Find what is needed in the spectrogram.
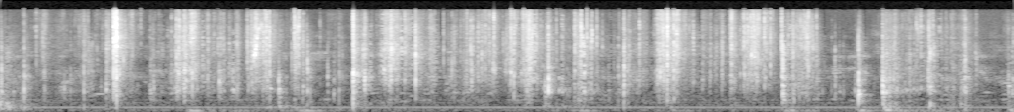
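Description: Foil trading card pack wrappers crinkling and tearing as they are handled and opened, in quick irregular rustles over a low steady hum.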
